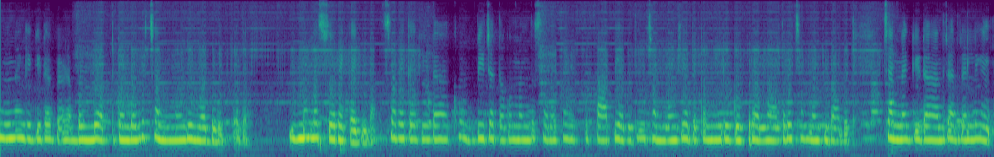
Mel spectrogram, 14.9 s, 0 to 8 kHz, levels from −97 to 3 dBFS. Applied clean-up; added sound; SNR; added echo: neural separator model SepFormer DNS4.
